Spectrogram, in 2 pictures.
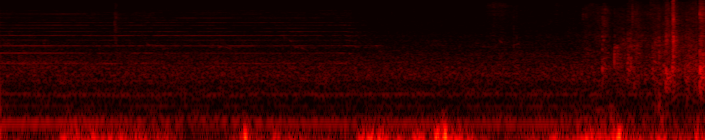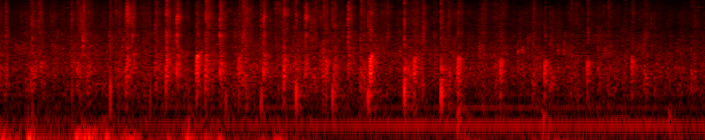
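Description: Wind rumbling on the microphone as a bagpipe's last notes fade, then a crowd clapping close by, starting about four and a half seconds in.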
